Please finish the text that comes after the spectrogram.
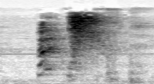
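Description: A single loud, close sneeze bursts out with a sharp onset and a trailing breathy release, followed by a faint exhale in an otherwise quiet indoor room during a podcast.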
